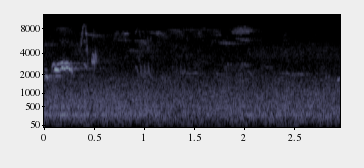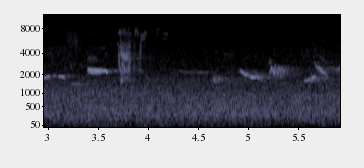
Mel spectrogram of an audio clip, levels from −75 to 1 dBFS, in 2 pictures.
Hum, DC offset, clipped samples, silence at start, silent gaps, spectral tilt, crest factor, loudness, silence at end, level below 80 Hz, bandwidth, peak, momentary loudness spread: none; under 0.1%; under 0.1%; 0 s; none; -2.5 dB/octave; 20 dB; -40 LUFS; 0 s; -70 dBFS; 11.5 kHz; -22 dBFS; 12 LU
